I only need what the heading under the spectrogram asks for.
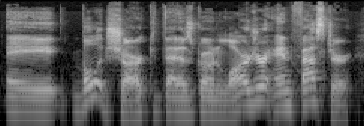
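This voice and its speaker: A man's voice: medium pitch, sing-song, moderate pace, a bit bright. A man hosting a gaming ASMR video, reading entries aloud and dropping into casual, amused asides.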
